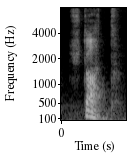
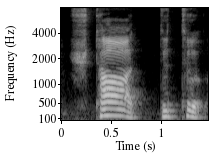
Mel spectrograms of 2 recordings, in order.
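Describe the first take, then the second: First: The ending has only a t sound. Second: The ending has a d sound before the t. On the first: The speaker calls it right. "꼭 T로 발음하시면 좋겠습니다" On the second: The speaker calls it wrong. "슈타드트 하지 마시고"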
